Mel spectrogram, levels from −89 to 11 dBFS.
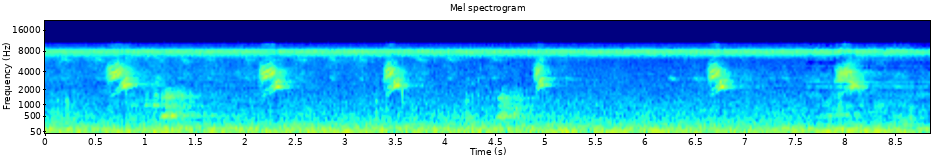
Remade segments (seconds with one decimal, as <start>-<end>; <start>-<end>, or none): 7.6-8.9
